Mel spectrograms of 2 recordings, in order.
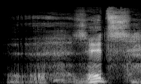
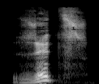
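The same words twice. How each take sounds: First: Stricter command. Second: Sharp command, swooping up; shrill policeman's snap. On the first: Policeman shows how to command a dog, sterner. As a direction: draw breath and order the dog to sit. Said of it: "ein bisschen strenger klingen". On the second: Policeman tries the dog command once more, snapping shrilly. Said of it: "schnauzt er mit seiner schrillen Polizistenstimme". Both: A narrator's reading.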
